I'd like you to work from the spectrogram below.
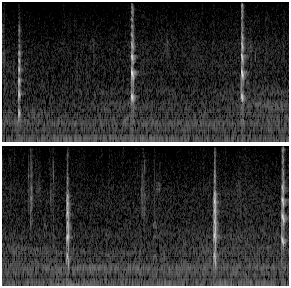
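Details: Common gallinule in Wisconsin uttering short, sharp, isolated kek notes spaced about two seconds apart, with near silence between them.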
